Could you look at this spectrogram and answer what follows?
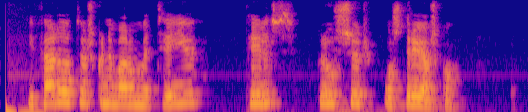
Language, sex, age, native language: Icelandic, female, 40-49, Icelandic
